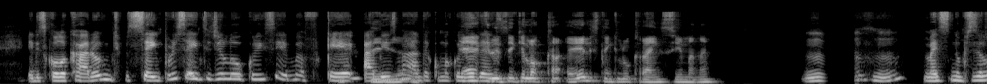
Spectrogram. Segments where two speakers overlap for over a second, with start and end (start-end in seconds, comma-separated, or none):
3.4-5.1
